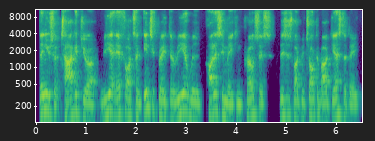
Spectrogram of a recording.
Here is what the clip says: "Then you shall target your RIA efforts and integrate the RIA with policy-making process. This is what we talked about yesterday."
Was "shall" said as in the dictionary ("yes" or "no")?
no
